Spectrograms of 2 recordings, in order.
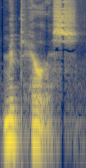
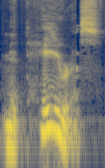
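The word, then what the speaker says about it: mitteris: is you are sent it is very important to have a short e on to that because second person singular in the future will be meteorous with a long e in the only difference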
